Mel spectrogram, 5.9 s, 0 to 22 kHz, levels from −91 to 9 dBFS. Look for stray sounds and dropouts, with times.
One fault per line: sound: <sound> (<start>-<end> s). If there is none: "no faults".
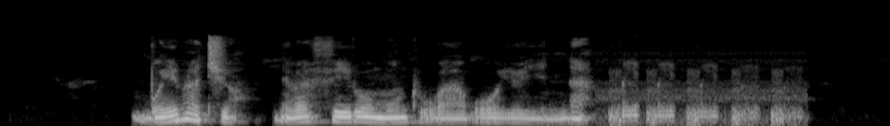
sound: laugh (4.1-5.4 s)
